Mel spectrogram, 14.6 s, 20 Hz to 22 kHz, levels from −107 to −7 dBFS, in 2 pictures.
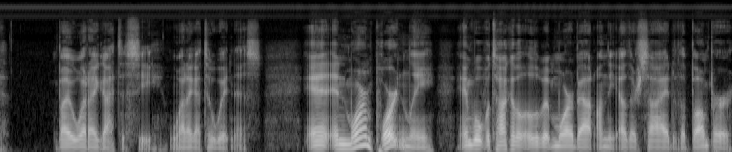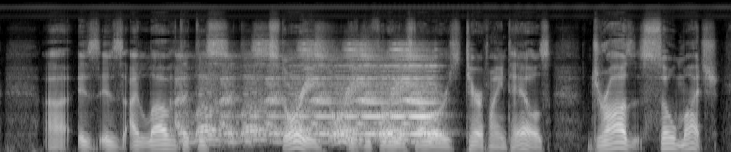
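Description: A microphone-to-loudspeaker loop that gains level on every pass causes feedback howl from 9.01 to 12.05 s. The repeats build instead of fading, narrowing to a tone near 1 kHz that pulses roughly every 400 ms and peaks about 5 dB above the speech.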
